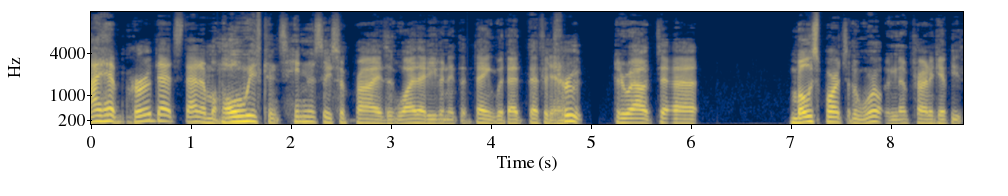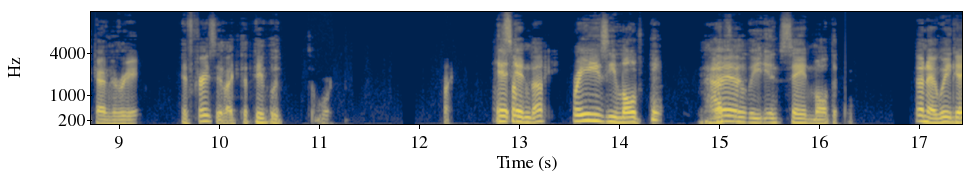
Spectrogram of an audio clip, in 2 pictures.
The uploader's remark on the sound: Set against the picturesque backdrop of Vancouver. Sorry about the audio quality, we were outdoors and our microphones weren't working as intended.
